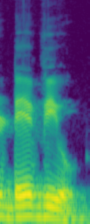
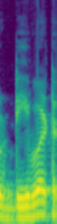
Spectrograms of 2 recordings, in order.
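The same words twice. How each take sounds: First: Debut read as "डेब्यू", ending in byoo, silent t; correct debut pronunciation. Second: Debut misread as "डिबेट", with a sounded final t. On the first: Teacher showing students how to read it, correctly pronounced debut. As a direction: say "डेब्यू" with no final t. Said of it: "इसके pronunciation पे आप ध्यान देना". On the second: Teacher warning students off a misreading, mispronounced debut. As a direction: say "डिबेट", the wrong reading of debut. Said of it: "इसके pronunciation पे आप ध्यान देना, इसको डिबेट नहीं पढ़ेंगे". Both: Shown as a demonstration.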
